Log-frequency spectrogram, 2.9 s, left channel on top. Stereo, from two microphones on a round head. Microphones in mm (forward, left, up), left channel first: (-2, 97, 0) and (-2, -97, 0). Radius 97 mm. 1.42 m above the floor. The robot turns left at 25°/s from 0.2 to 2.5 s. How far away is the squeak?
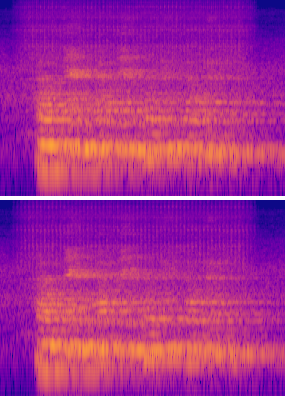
About 1.4 m.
